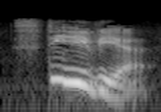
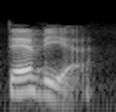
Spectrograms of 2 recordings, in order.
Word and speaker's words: stevia: Most of us say stevia with a long E, but Jim told me it's pronounced stevia with a short E.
